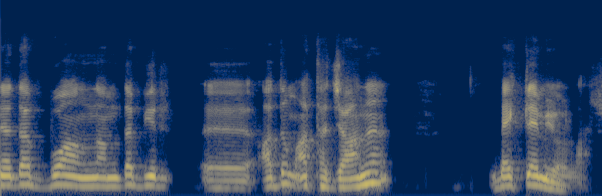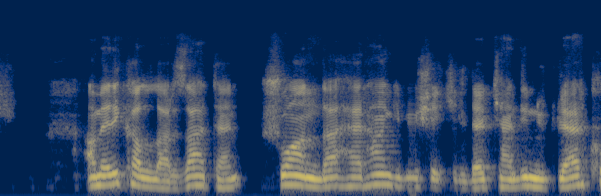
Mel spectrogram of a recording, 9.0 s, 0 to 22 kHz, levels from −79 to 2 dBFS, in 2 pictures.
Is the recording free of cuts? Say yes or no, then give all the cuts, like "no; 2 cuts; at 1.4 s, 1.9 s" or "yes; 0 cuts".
no; 1 cut; at 6.4 s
